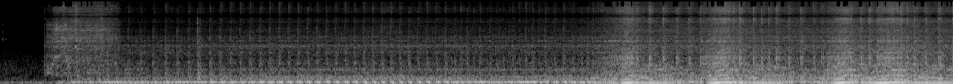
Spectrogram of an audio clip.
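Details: 2009 Yamaha Zuma 50 two-stroke scooter: starts after brief crank, settles into even steady putter, picks up cleanly on a few blips; sounds healthy.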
